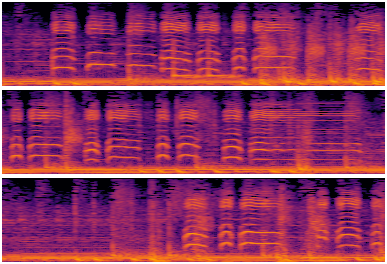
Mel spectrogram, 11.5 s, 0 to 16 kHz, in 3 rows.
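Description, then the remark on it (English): A rubber chicken squawks over and over in loud, shrill, honking bursts, some short and choppy, one stretched into a long wail, over a steady low hum with no talking. “laying there surrounded by 80,000 people with a rubber chicken a foot away from your head”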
